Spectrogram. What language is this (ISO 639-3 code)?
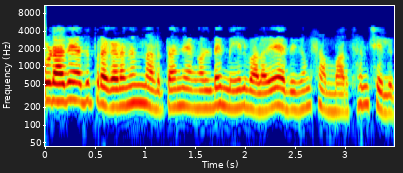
mal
